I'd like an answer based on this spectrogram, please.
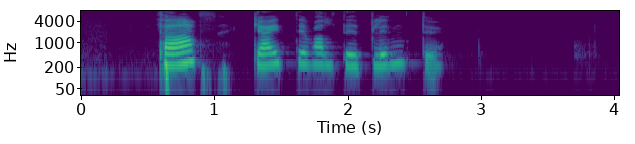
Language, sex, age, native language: Icelandic, female, 20-29, Icelandic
